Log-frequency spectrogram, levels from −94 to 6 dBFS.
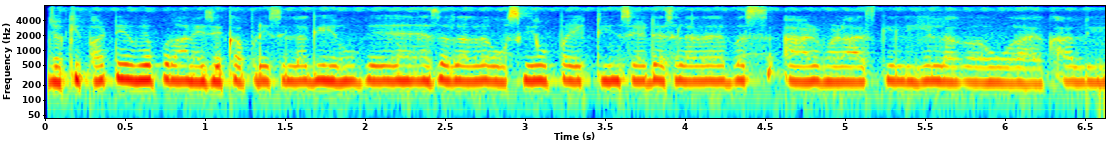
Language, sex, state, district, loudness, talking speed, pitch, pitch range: Hindi, female, Haryana, Charkhi Dadri, -16 LUFS, 280 wpm, 245 Hz, 235-250 Hz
